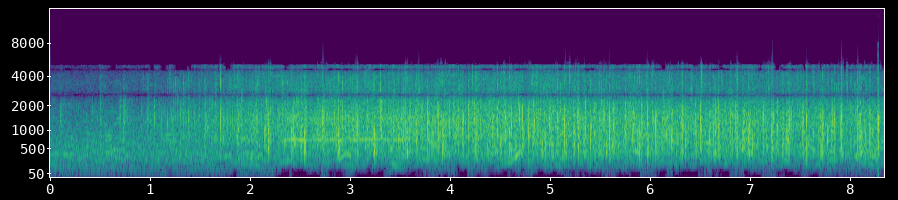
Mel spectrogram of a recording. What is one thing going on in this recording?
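A large crowd applauds and claps steadily outdoors.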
